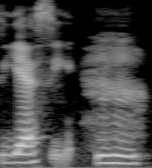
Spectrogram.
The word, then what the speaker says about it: Jessie: In Spanish, it's pronounced Yessi.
